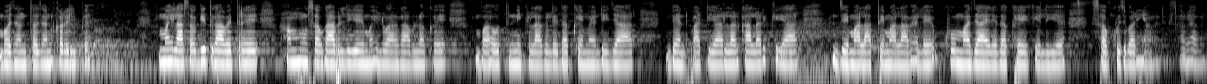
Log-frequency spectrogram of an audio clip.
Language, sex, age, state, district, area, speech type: Maithili, female, 45-60, Bihar, Supaul, rural, spontaneous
